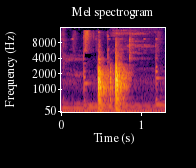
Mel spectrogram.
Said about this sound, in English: Either way, let's go ahead and cheers. Cheers.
